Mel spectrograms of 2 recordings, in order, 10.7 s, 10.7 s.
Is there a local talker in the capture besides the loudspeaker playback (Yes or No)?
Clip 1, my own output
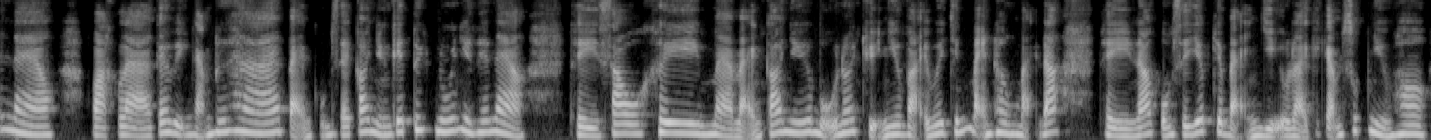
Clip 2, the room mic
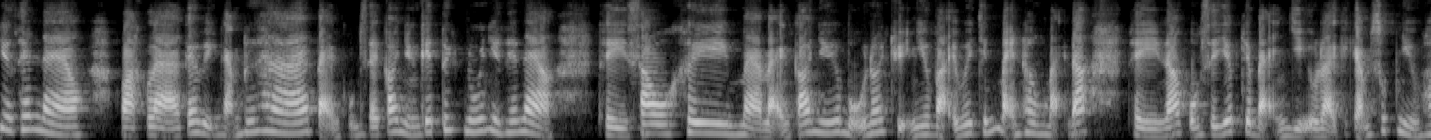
No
